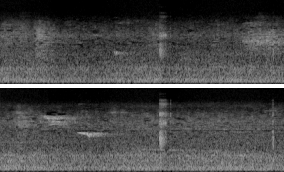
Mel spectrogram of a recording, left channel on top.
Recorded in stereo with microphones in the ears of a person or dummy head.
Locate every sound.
1.6 s a crack: 35° right (ahead or behind)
